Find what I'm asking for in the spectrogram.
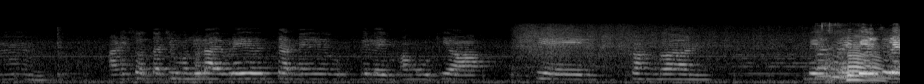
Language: Marathi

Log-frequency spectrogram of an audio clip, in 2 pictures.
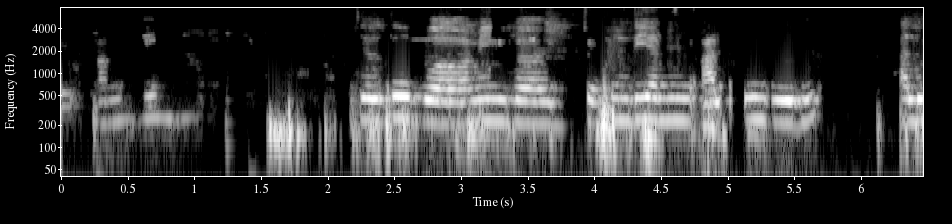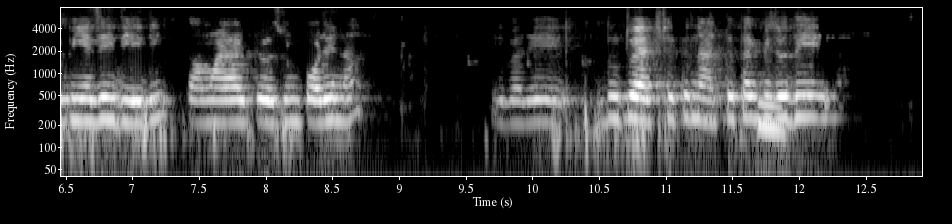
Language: Bangla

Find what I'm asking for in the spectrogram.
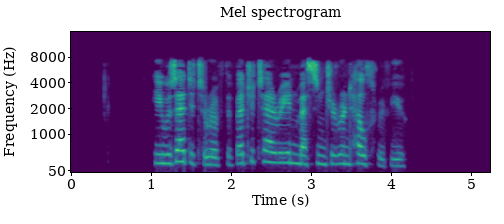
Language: English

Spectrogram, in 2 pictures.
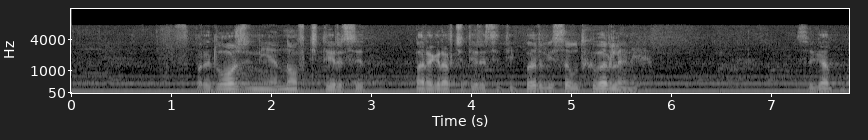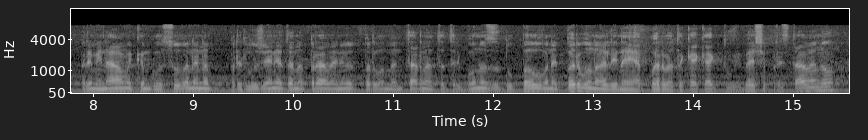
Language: Bulgarian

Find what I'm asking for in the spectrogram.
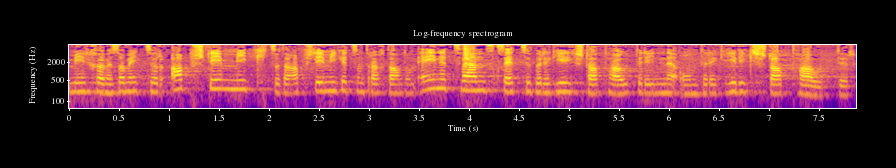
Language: Swiss German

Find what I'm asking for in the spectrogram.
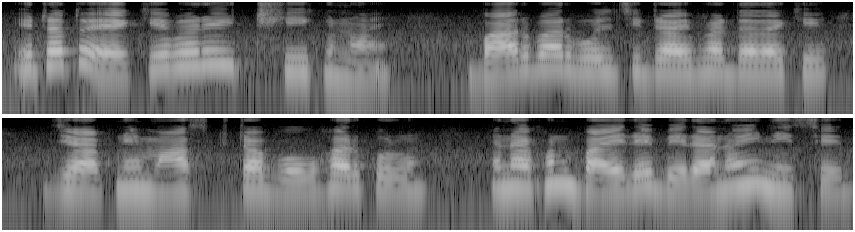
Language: Bangla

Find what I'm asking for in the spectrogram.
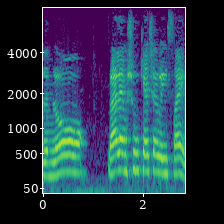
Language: Hebrew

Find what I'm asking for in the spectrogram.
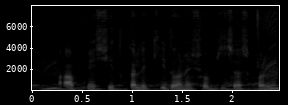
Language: Bangla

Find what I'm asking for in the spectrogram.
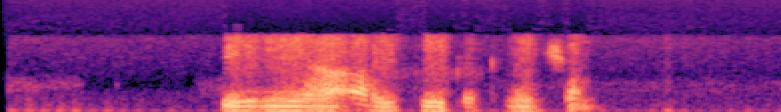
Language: Divehi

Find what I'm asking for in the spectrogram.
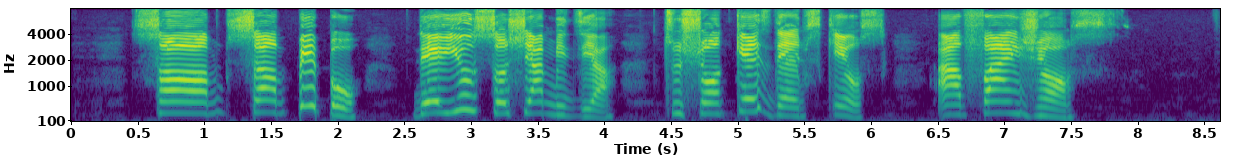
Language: Nigerian Pidgin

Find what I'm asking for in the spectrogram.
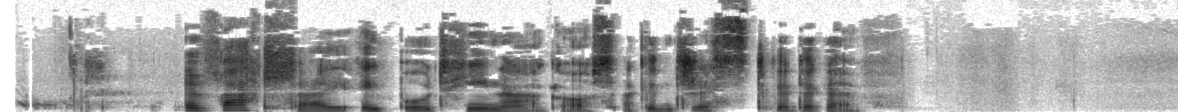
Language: Welsh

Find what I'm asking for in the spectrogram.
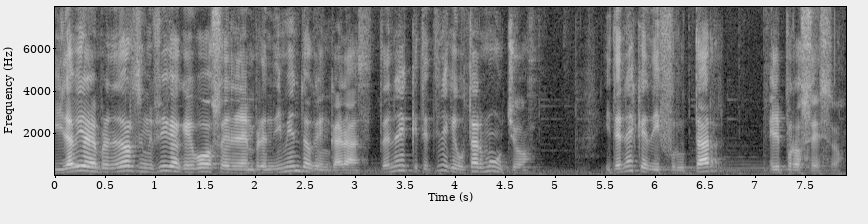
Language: Spanish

